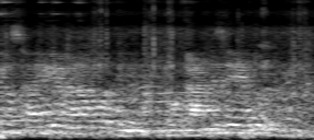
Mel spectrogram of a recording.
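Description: A man preaching into a handheld microphone, speaking continuously.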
